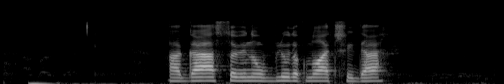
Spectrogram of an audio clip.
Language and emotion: Russian, angry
